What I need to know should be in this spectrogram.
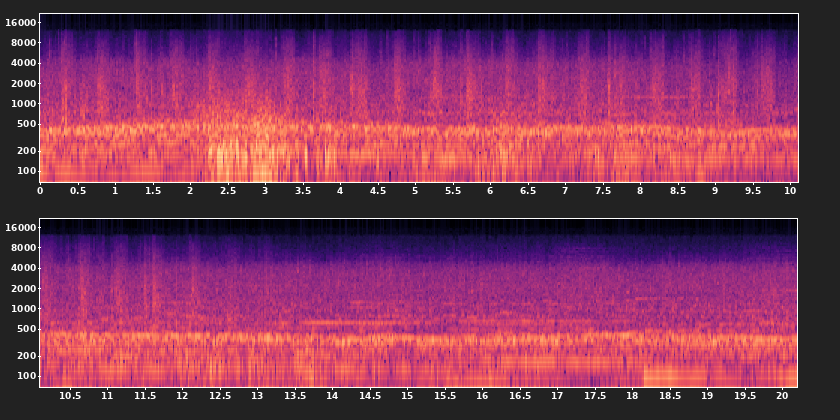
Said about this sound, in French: Que il pleut sans arrêt. L'eau monte et inonde les maisons. Elle va jusqu'au toit des maisons.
